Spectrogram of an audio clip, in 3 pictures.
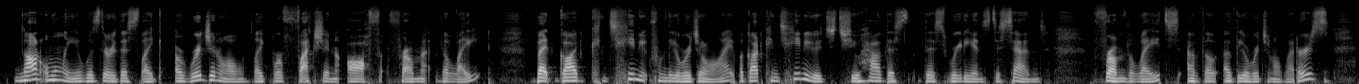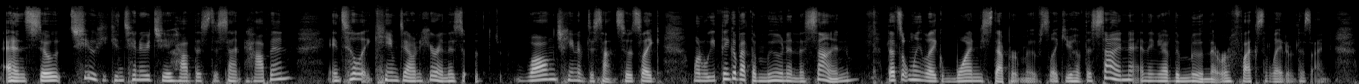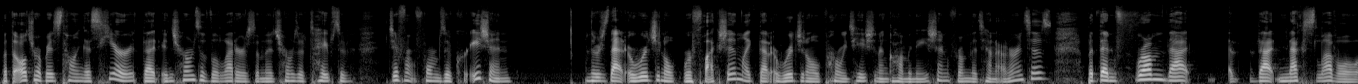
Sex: female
